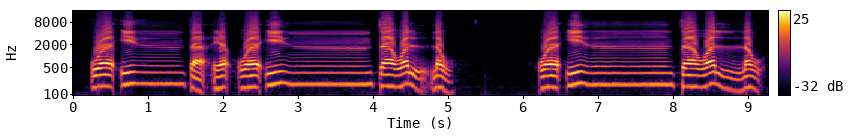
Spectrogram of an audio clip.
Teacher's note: bacaan ikhfa hakiki, samarkan nunnya ke ta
